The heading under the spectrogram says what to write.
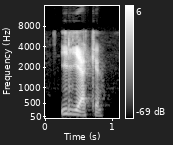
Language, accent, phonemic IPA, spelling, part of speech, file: French, France, /i.ljak/, iliaque, adjective, LL-Q150 (fra)-iliaque.wav
- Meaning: iliac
